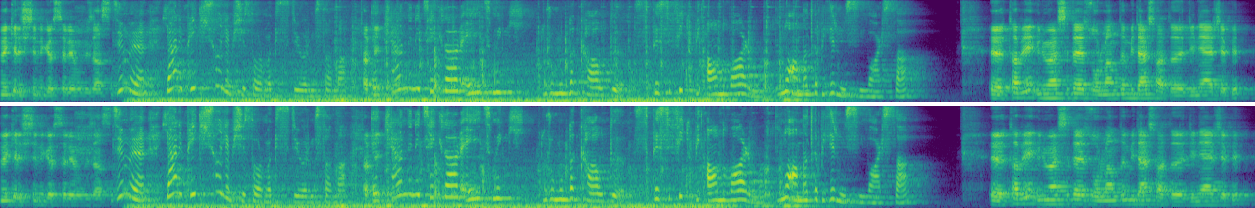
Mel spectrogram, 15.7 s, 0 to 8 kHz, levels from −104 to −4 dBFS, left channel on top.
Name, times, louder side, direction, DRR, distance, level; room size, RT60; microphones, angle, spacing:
voice 1, 0.0-1.6 4.5-5.0 12.0-15.5, left 3 dB, 40° left, 5 dB, 3.3 m, -23 dB
voice 2, 1.4-11.4, right 3 dB, 25° right, 4 dB, 3.1 m, -23 dB
Bird, 1.5-9.2, equal, 25° left, 4.1 m, -27 dB
sound 1, 3.8-10.7, equal, 85° left, 4.3 m, -30 dB
26.0 x 21.5 x 9.8 m, 0.64 s
head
